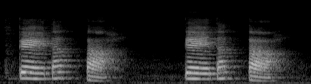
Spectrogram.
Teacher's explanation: Đối với từ ketatta, bạn cần chú ý gấp đôi phụ âm tờ lên.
